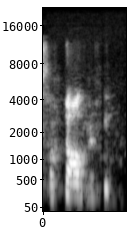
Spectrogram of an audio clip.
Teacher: the stress would go on the second syllable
